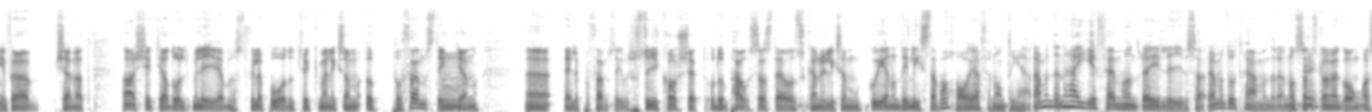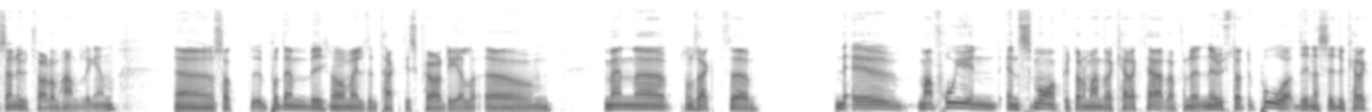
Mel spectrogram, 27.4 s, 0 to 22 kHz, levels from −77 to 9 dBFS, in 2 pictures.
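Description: From 0.35 s to 27.4 s, faint clock slip clicks tick through the speech about every 0.4 s. Each is a one-sample step in the waveform and a thin, evenly spaced vertical line on a spectrogram, likely from unsynchronised clocks drifting about 50 ppm apart.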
